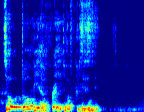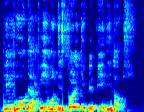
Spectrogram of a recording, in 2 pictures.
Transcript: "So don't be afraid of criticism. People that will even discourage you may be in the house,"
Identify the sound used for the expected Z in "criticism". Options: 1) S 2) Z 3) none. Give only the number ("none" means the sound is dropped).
1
